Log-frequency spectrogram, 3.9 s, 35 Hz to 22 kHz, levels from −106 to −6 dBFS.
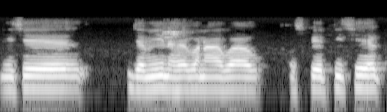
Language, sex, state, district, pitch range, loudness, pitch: Hindi, male, Bihar, Purnia, 135-140 Hz, -14 LUFS, 135 Hz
